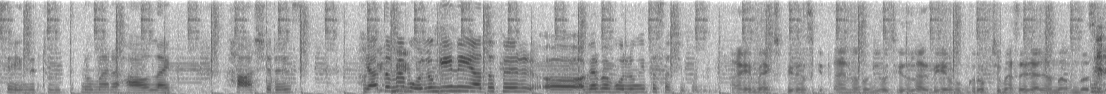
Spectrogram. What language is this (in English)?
Punjabi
